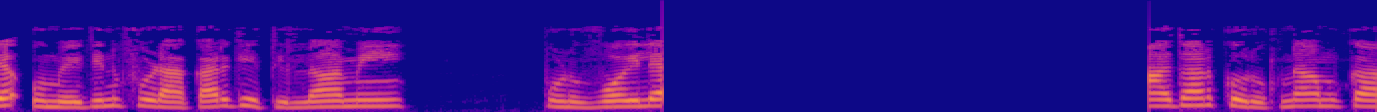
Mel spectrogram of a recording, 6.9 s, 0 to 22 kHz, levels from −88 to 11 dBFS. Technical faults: MP3 compression; audio dropout to silence

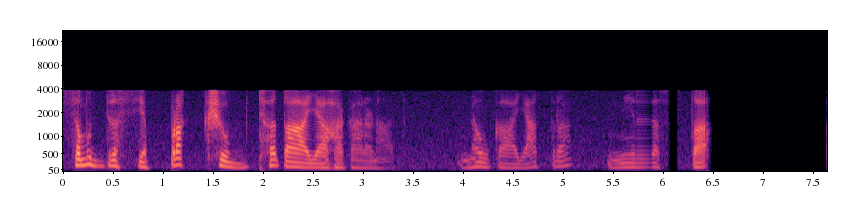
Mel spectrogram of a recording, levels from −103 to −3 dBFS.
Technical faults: short stall from a late packet; call audio freeze

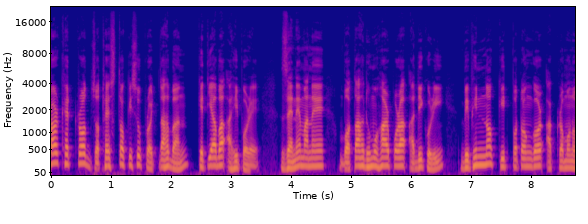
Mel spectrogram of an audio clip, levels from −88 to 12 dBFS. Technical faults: none

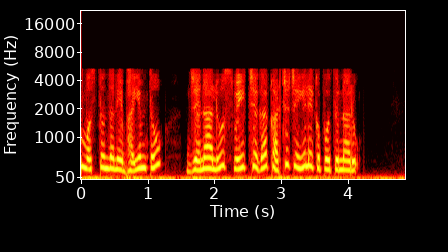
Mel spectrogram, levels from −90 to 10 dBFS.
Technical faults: Nellymoser compression; pre-echo

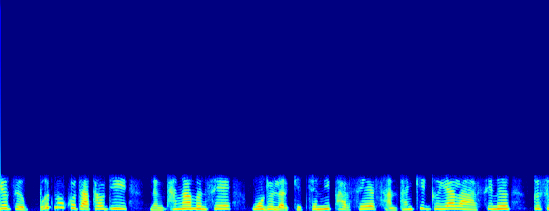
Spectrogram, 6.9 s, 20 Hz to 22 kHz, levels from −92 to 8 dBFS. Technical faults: AMR narrowband mobile codec

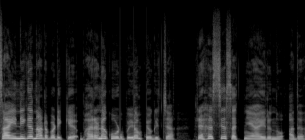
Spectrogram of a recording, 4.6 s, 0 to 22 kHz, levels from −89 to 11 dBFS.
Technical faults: chunks out of order

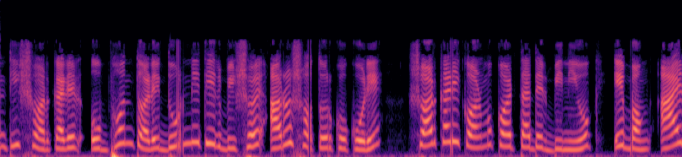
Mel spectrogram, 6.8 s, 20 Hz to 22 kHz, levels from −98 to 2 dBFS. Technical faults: unconcealed Bluetooth headset packet loss

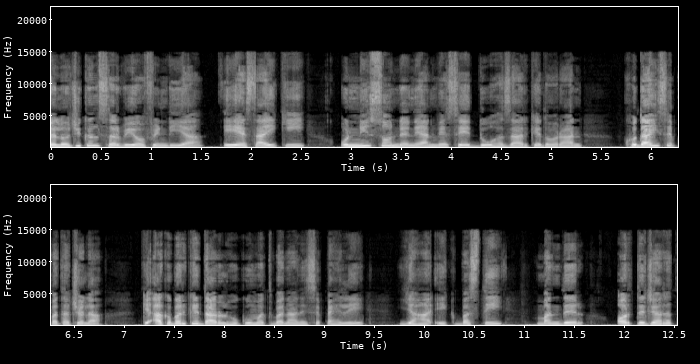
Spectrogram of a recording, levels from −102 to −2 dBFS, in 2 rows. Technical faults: HE-AAC compression; pre-echo

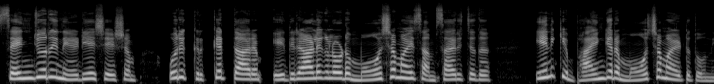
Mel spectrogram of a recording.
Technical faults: none

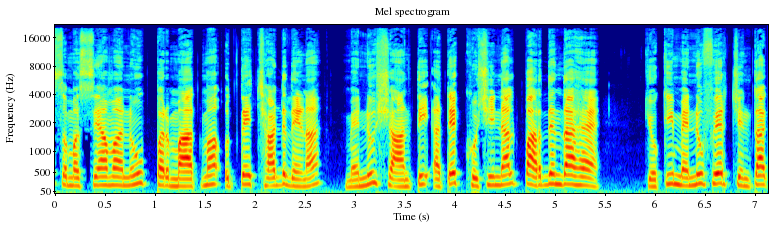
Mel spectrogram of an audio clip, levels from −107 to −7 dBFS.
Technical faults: none

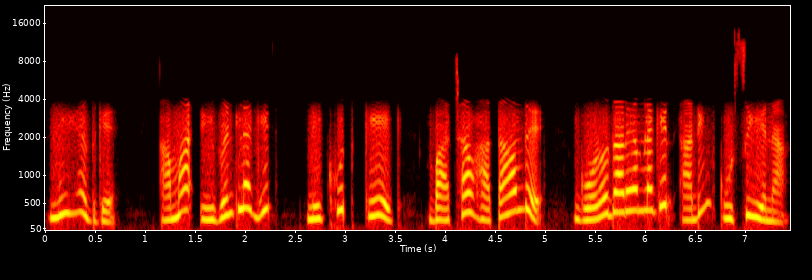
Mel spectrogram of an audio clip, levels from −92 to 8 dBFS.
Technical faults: Bluetooth SBC compression

